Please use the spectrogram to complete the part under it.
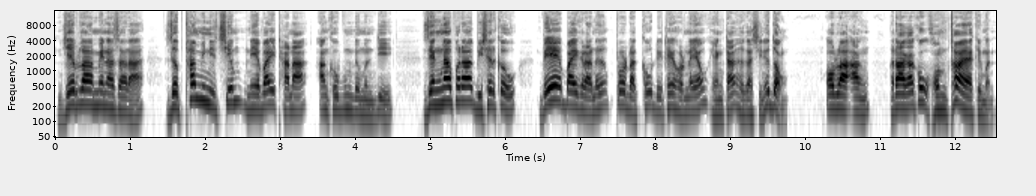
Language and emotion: Bodo, angry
